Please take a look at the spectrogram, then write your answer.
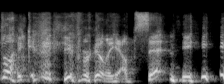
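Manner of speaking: real laughter through mock hurt; giggling through a pretend complaint; laughing. Real, not acted. Laughing while saying he'll cry.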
